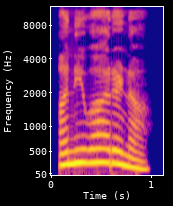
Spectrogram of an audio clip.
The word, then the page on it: ಅನುವರ್ಣ: anuvarṇa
